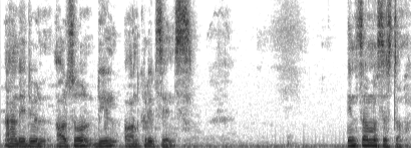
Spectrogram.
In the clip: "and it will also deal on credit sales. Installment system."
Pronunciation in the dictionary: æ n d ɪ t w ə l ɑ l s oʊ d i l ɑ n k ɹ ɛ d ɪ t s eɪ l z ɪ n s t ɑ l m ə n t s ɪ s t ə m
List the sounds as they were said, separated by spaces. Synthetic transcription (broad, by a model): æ n d ɪ t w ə l ɑ l s oʊ d i l ɑ n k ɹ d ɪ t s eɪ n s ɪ n s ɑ m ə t s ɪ s t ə m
